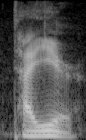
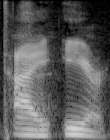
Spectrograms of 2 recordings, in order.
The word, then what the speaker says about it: Tahir: Just think of it in the terms of like maybe the H. The H is the only thing that's in Spanish. Oh, yeah. Because you don't hear the H. That's in right. Spanish. Right. It's like tire with an extra syllable in there. Tahir.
